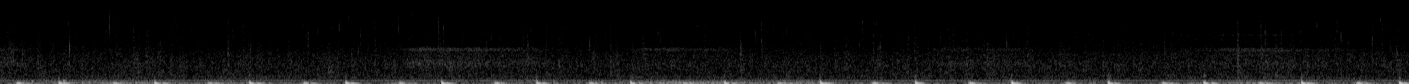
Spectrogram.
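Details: ASMR sleep-aid loop of a heartbeat with soft breathing and rain ambience: steady low thumps at about 60 beats a minute over soft rain and quiet breathing.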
